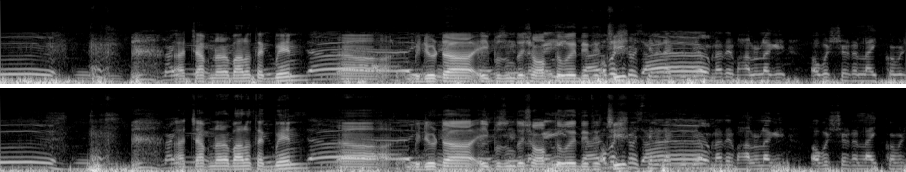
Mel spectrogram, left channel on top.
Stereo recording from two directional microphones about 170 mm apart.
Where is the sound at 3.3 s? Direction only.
20° right (ahead or behind).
